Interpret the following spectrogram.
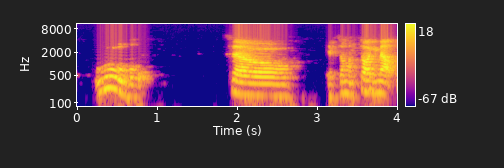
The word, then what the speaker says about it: Louisville: cities in Kentucky however people from Louisville pronounce it rule so if someone's talking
